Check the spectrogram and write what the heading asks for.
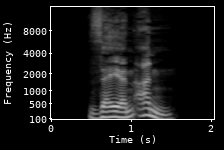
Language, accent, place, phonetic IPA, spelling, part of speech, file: German, Germany, Berlin, [ˌzɛːən ˈan], sähen an, verb, De-sähen an.ogg
- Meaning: first/third-person plural subjunctive II of ansehen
